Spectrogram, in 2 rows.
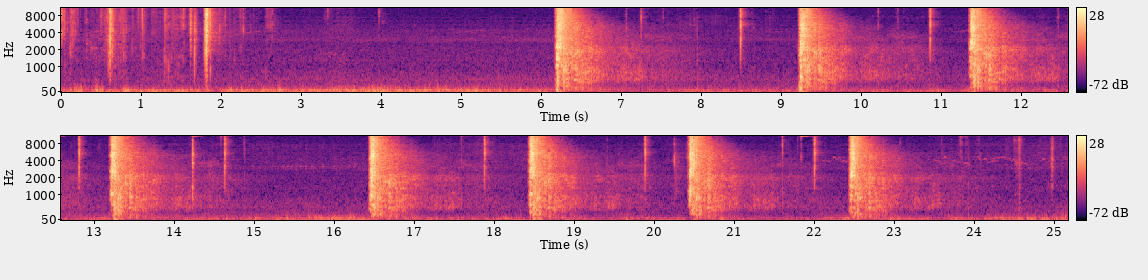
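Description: Nine single 9mm handgun shots ring out one by one at uneven intervals of two to three seconds, each a sharp loud crack followed by a short echoing decay, preceded by a few faint clicks and low rumble.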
